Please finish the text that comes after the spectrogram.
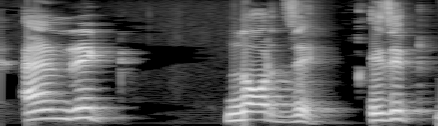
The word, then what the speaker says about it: Nortje: Yes everyone, सो आज हम सीखेंगे कि हाउ to pronounce Anrich नॉर्जे। इज it Nokia, Anrich Nokia, और इज इट एंड्रिक नोकिया, और इज it just Anrich नॉर्जे?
